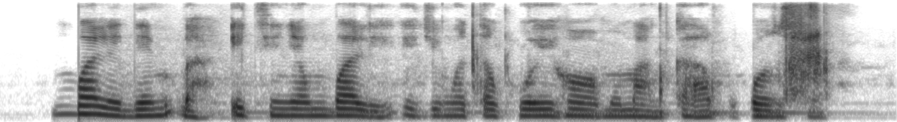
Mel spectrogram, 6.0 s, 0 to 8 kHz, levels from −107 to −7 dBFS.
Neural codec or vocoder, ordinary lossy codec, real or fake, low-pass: codec, 16 kHz, 6 kbps, DAC; none; fake; 7.2 kHz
